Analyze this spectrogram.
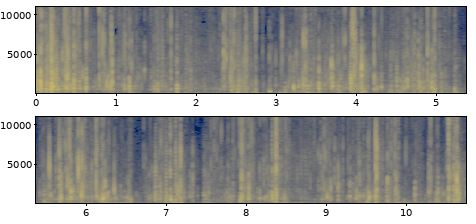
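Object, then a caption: Woven polypropylene carrier bag. Blue IKEA BRATTBY woven polypropylene carrier bag, empty, is pressed and rubbed with the fingers. Dense crinkling and crunching with sharp crackles runs throughout, bright and papery with little low end.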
